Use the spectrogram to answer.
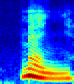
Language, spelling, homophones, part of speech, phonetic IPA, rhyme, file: Hungarian, menj, menny, verb, [ˈmɛɲː], -ɛɲː, Hu-menj.ogg
- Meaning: second-person singular subjunctive present indefinite of megy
